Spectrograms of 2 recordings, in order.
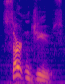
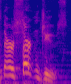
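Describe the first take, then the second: First: "Certain" stretched very slowly; stress on certain. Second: "certain" drawn out slowly and leaned on; stress on certain. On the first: Preacher repeating the verse to stress its wording. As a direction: draw out "Certain" word by word. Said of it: "But he says". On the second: Preacher pointing out the key word in the verse. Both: Shown as a demonstration.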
